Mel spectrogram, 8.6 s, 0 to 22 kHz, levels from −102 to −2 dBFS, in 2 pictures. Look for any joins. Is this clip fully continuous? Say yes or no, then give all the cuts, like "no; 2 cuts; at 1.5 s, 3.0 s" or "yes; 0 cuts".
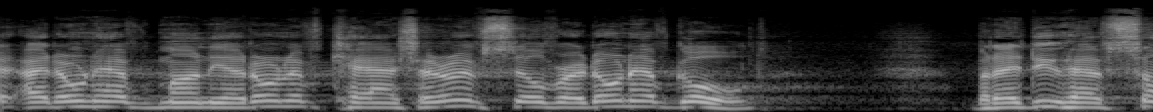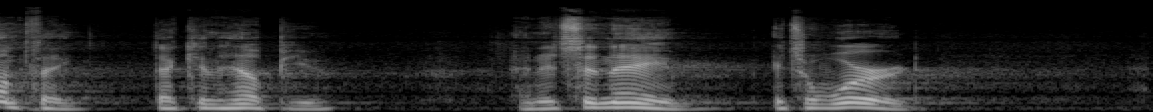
yes; 0 cuts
